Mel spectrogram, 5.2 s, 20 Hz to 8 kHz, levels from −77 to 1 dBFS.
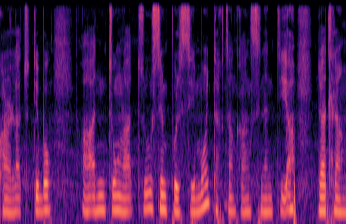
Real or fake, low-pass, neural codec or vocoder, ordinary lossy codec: fake; 7.2 kHz; vocoder, 44.1 kHz, 128 mel bands every 256 samples, BigVGAN v2; none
